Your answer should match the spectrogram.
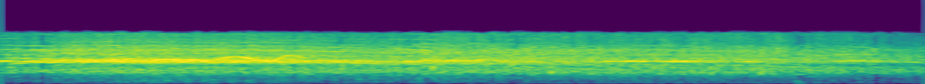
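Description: A studio audience applauds a show's opening, its clapping merging into a steady, hiss-like roar that slowly tapers off toward the end.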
